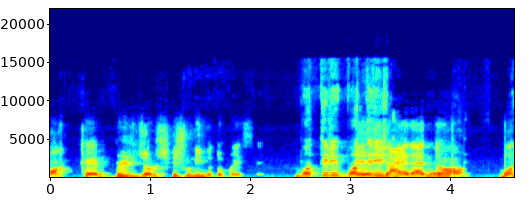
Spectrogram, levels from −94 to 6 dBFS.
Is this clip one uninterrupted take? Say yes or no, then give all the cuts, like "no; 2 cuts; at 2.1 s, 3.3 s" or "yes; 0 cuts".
yes; 0 cuts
